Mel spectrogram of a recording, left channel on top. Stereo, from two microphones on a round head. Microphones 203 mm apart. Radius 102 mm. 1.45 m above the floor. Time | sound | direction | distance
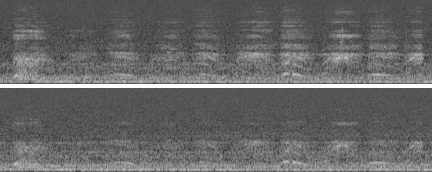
0.1 | breathing | 70° left (ahead or behind) | ?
